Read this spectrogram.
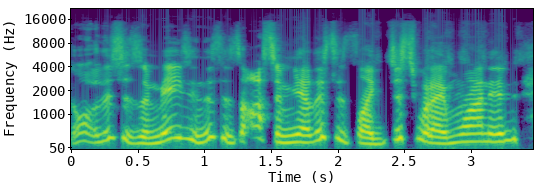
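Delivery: high, bright-eyed gush over the paycheck; thrilled. Retold or imitated. Young worker gushing to himself over his huge paycheck, high and thrilled. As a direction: squeal it like a kid with a prize.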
